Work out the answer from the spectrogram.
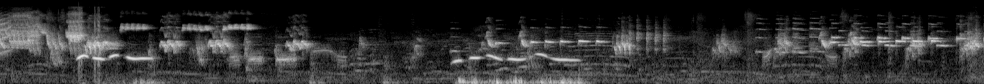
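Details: Adult Asian pied starling in captivity mimicking speech, mixing clear down-slurred whistles, buzzy chatter and harsh notes, with a lower rough burst midway and a series of thin repeated high tones later.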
